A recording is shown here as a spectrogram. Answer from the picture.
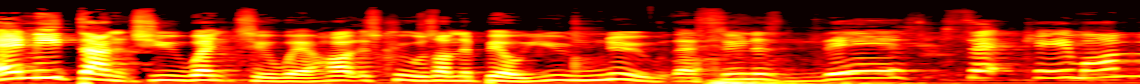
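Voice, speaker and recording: Speaking in a Nottingham accent, a woman with a fairly high pitch keeps a moderate pace, her tone animated and her pitch swinging very widely. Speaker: podcast co-host. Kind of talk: casual chat.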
